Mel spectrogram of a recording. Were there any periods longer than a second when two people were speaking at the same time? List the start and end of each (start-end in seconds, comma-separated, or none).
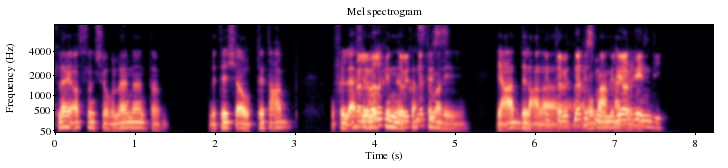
3.7-5.0, 6.1-7.5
